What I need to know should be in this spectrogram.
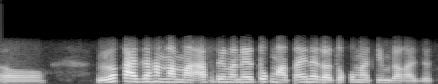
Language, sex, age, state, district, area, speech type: Assamese, female, 30-45, Assam, Darrang, rural, conversation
